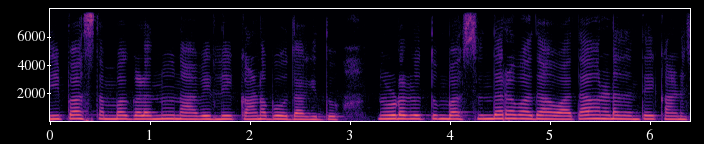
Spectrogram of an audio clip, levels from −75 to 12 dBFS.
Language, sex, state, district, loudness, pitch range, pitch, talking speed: Kannada, female, Karnataka, Shimoga, -21 LUFS, 230-250 Hz, 240 Hz, 95 wpm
